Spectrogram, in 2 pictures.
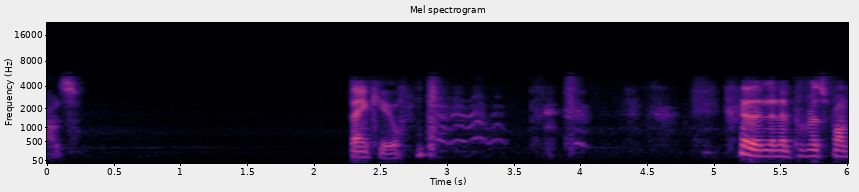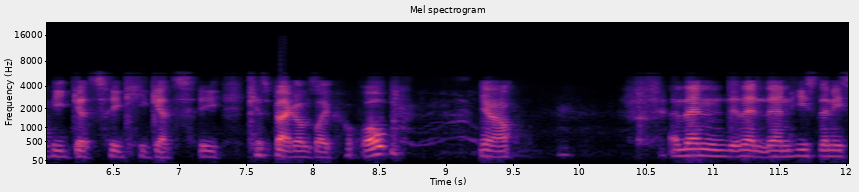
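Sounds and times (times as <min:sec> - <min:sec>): man giggling: 0:02.7 - 0:05.4, 0:08.5 - 0:09.4.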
